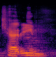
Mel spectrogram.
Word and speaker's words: Karim: By by the way, your name in Persian, we call it we we pronounce it Kharim. Karim in Persian.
